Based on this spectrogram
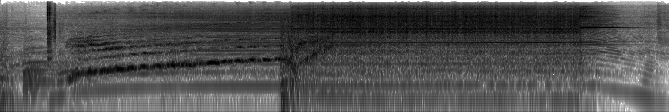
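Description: A kitchen blender runs with a motor whine that climbs in pitch as it spins up, then turns into a harsher, noisier steady whir before winding down and stopping at the end.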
